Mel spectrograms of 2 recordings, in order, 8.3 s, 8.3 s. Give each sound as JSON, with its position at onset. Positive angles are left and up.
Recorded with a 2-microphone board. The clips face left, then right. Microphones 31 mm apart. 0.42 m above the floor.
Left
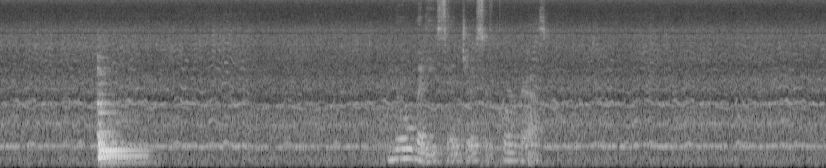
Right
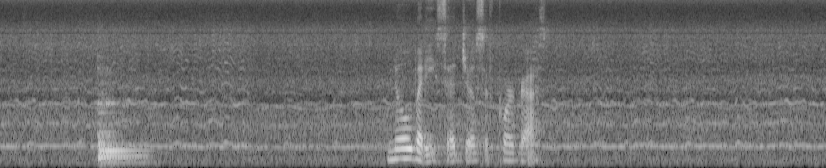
{"t": 1.0, "sound": "a piano", "side_deg": 30, "distance_m": 5.5}
{"t": 3.9, "sound": "a woman speaking", "side_deg": -50, "distance_m": 1.3}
